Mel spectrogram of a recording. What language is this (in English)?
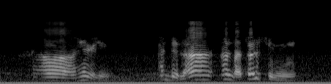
Kannada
